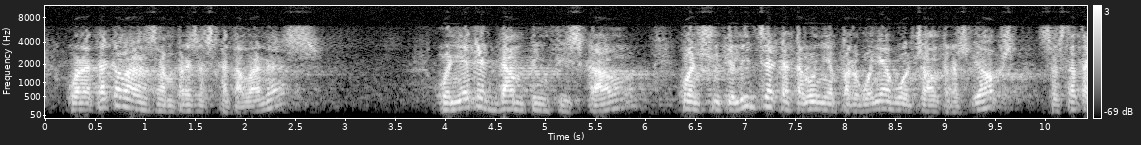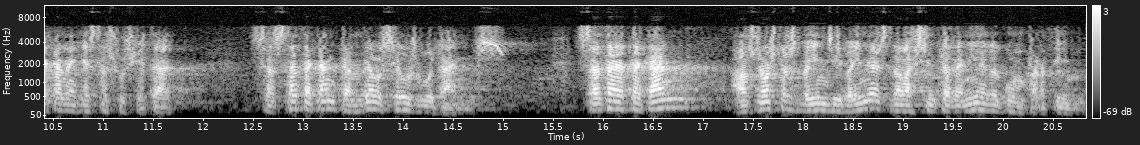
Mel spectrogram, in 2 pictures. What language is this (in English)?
Catalan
